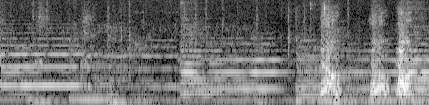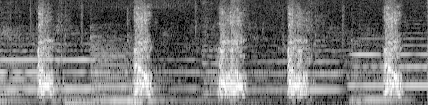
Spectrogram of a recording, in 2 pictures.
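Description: A dog barks in the Sherlock Holmes: The Devil's Daughter video game, a series of about six sharp barks at regular intervals over a steady musical background.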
